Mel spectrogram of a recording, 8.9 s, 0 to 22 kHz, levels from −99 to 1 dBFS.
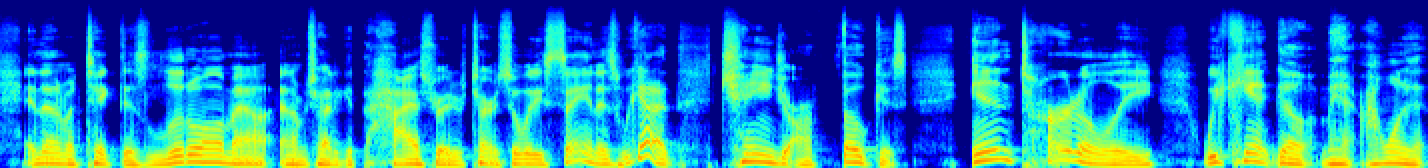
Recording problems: none

